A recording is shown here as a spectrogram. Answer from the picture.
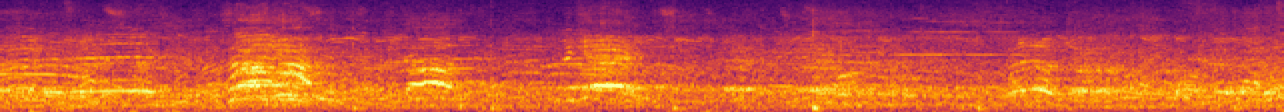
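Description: Faint football-ground ambience: a low steady hiss with a few short, distant shouts about one, two and three seconds in, and a soft thud a little after four seconds.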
